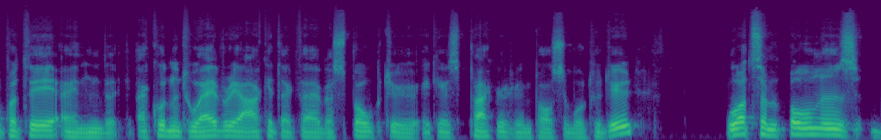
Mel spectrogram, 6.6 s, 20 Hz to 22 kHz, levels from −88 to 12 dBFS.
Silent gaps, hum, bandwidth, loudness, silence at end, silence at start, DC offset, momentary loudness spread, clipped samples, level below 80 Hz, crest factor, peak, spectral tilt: none; none; 16.5 kHz; -24 LUFS; 0 s; 0 s; under 0.1%; 9 LU; under 0.1%; -48 dBFS; 18 dB; -6 dBFS; -6 dB/octave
